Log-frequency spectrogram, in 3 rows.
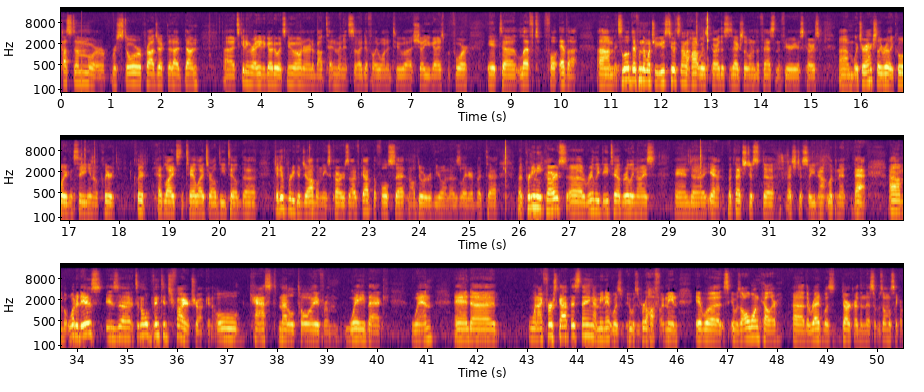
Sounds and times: Speech: 0.0 - 50.5.

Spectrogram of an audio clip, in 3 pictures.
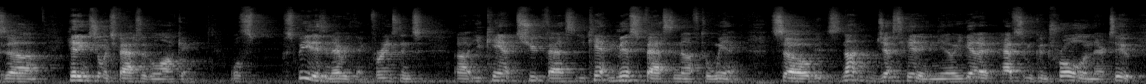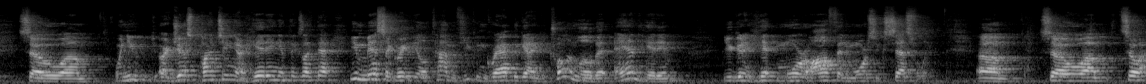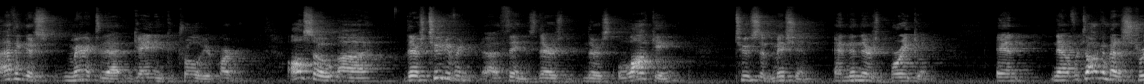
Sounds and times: Speech: 0.0 - 34.3.

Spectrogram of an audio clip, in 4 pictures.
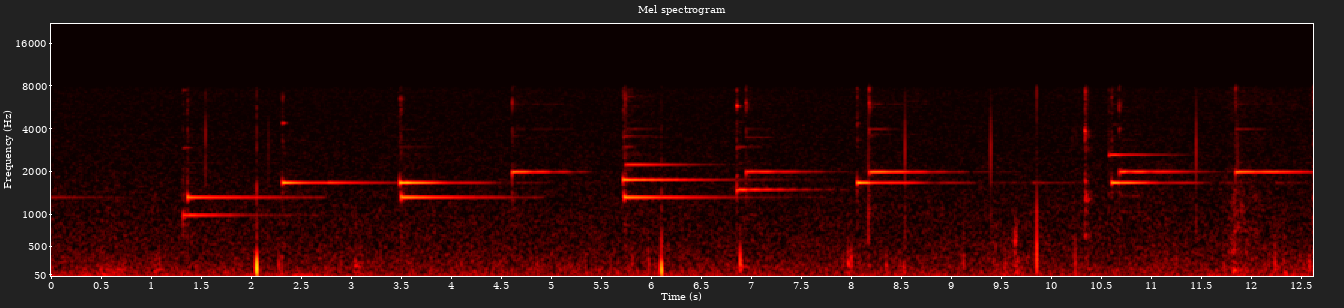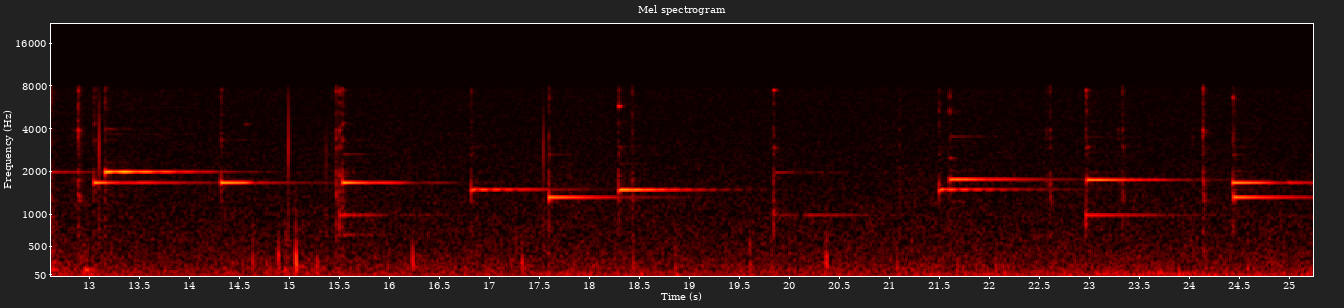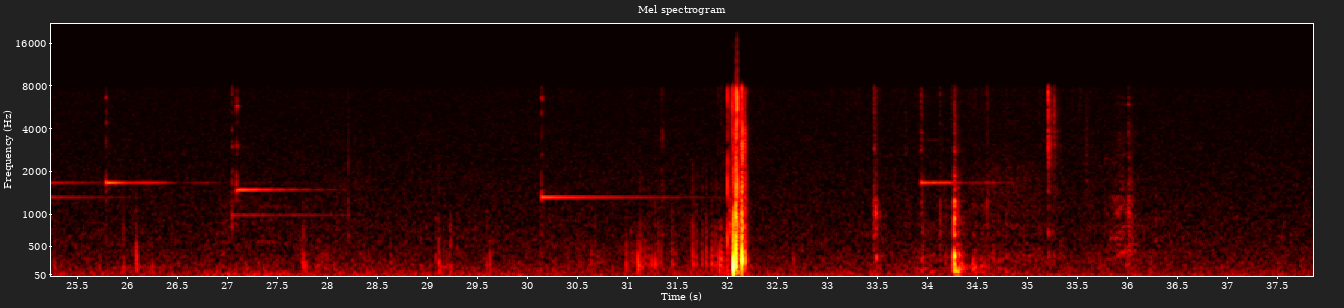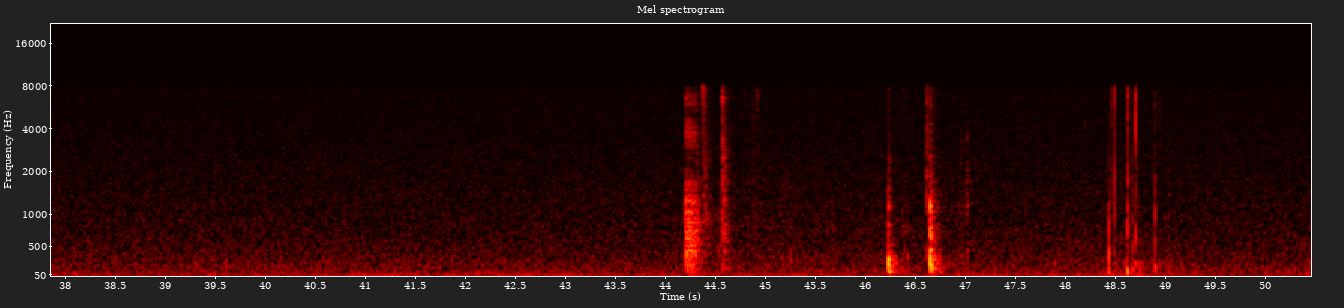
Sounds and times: Music: 0.0 - 28.5, 30.1 - 32.1, 33.9 - 35.2
Inside, small room: 0.0 - 50.4.

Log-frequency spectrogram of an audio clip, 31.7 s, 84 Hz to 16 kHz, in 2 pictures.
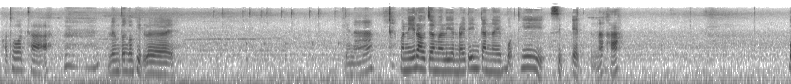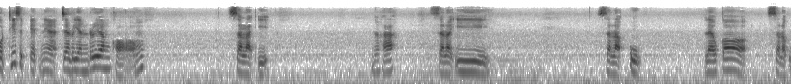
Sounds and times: Speech: 0.0 - 1.0, 2.2 - 3.5, 6.8 - 12.5, 15.8 - 18.8, 20.4 - 21.2, 23.2 - 23.8, 24.5 - 25.7, 27.8 - 28.6, 29.9 - 31.6.

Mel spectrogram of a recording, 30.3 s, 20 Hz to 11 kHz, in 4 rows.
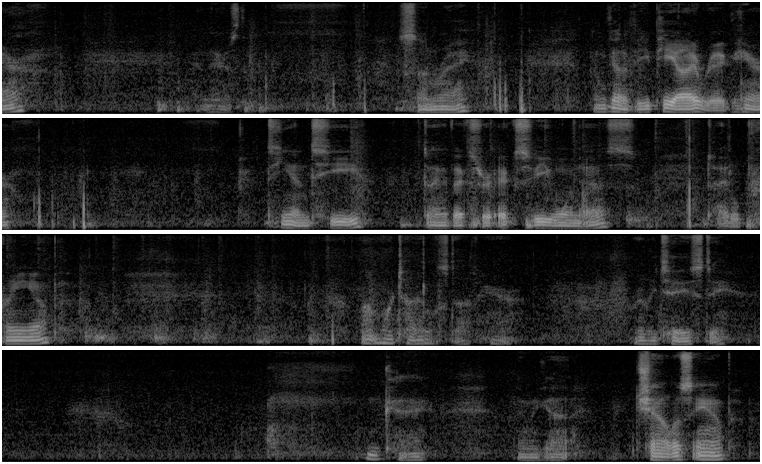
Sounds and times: Speech: 4.0 - 4.8, 5.9 - 7.8, 10.2 - 14.0, 14.6 - 15.8, 18.8 - 20.4, 21.5 - 22.6, 26.4 - 27.0, 27.9 - 30.1.

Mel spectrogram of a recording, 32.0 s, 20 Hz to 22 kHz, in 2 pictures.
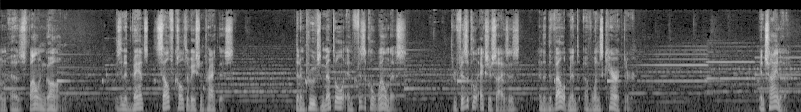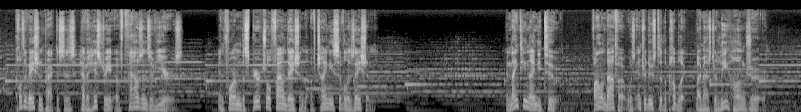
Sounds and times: Speech: 0.0 - 1.4, 2.3 - 4.7, 5.9 - 8.1, 9.0 - 12.7, 15.2 - 19.7, 20.4 - 23.6, 26.2 - 27.3, 27.9 - 31.4
Music: 0.0 - 32.0.

